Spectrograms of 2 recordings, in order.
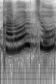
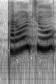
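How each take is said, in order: First: Higher, louder, slow stretched call of a name; drawn-out call. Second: Higher, louder call from another room; mother calling. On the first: Mother calls again, slower and drawn out. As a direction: stretch the name out so she hears. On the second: Mother calls Karolcia out of the bathroom, loud call. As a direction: call her daughter from the next room. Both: Acted. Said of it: "rozległ się nagle z pokoju głos mamy".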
